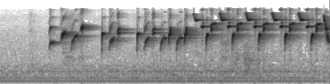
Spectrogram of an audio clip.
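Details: European goldfinch, said to be very tense at the moment, launching into rapid, liquid twittering song. Ringing high notes speed up into a dense, rolling chatter.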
